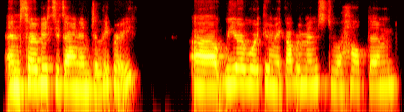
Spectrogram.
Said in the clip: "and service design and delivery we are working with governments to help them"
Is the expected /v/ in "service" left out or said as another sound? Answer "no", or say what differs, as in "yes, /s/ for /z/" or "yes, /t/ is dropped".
no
